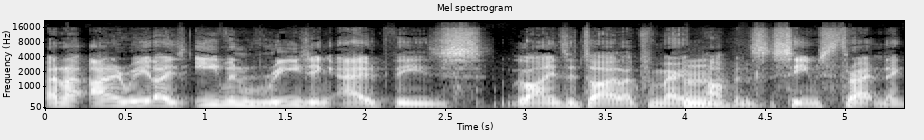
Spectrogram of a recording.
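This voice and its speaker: Against noticeable background noise, a man speaks at medium pitch and a moderate pace with fairly even intonation and hardly any pauses. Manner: imposing, unintentionally threatening.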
